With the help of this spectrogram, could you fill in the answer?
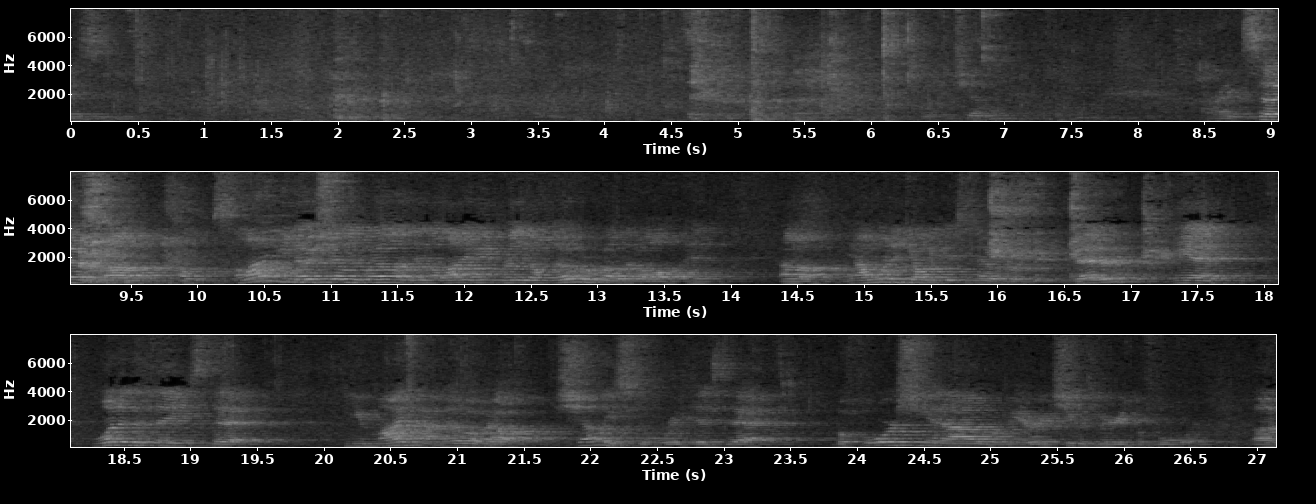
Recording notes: recorded Sunday, February 23rd 2020 at our 11:00am worship service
